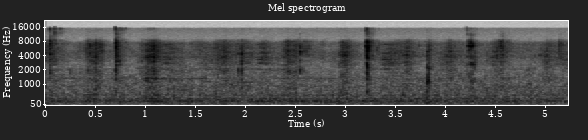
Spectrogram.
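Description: People chewing food with faint scattered crunches and small clicks of eating by hand.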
